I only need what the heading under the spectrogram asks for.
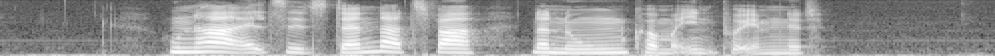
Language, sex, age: Danish, female, 29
